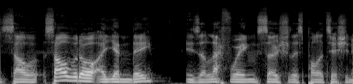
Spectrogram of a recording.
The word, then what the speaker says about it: Allende: it's spelled alende but it's pronounced Allende because he's Spanish South American Salvador Allende is a left-wing socialist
